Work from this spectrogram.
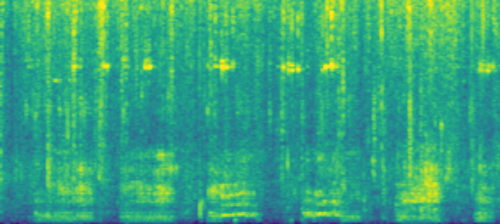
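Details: Puppy growling during play: a rough, rumbling growl broken into bursts of about a second, rising and falling almost continuously, with some higher yelping edges, indoors.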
